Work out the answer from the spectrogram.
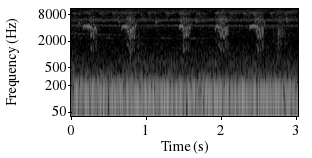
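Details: Yellow-vented bulbul young ready to leave the nest, still fed by the adults; evenly spaced sharp chirps roughly every half second, dipping at the end, with a steady shrill insect drone and low hum behind.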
